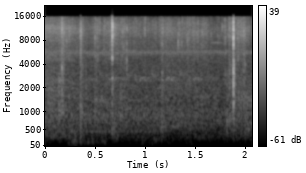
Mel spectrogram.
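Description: Two sharp clicks about a second apart over faint outdoor background: the turn latches on the sides of a solar dehydrator's cabinet door being turned to open it.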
